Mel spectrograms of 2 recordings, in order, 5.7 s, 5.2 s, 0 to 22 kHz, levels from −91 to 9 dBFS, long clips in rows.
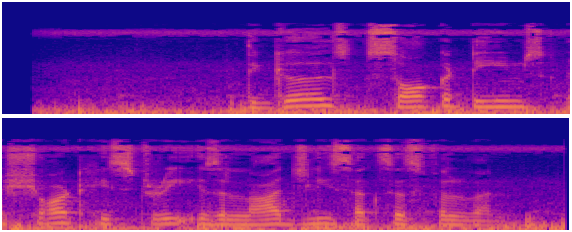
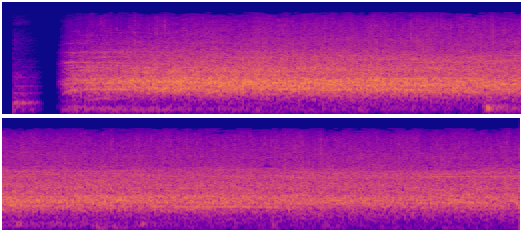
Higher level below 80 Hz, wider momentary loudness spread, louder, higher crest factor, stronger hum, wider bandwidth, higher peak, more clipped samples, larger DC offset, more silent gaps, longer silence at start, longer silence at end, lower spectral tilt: first, -32 dBFS vs -66 dBFS; first, 13 LU vs 6 LU; second, -26 LUFS vs -20 LUFS; about the same, 16 dB vs 14 dB; neither; second, 11.5 kHz vs 16 kHz; second, -10 dBFS vs -6 dBFS; neither; neither; second, none vs 0.23-0.27 s; about the same, 0.15 s vs 0.05 s; about the same, 0 s vs 0 s; first, -4 dB/octave vs 0 dB/octave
